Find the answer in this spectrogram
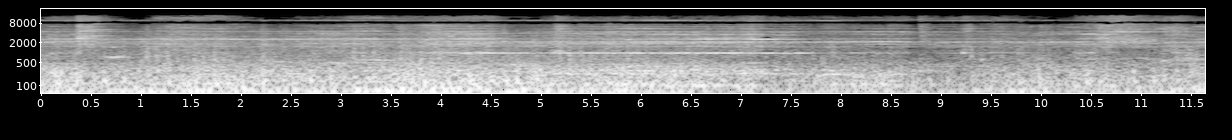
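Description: Rail train of flatcars loaded with stacks of steel rail rolling past, its wheels rumbling on the track with thin, high wheel squeals over it. A steadier squeal comes in about halfway through and fades a few seconds later, leaving the rumble a little quieter.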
